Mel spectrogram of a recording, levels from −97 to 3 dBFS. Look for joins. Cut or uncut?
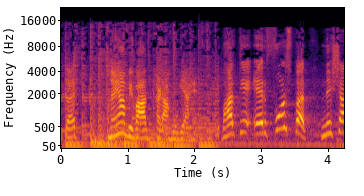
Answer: cut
